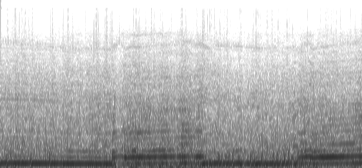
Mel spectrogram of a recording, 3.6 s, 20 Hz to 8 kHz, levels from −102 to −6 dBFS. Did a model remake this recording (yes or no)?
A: no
